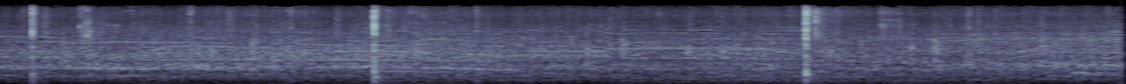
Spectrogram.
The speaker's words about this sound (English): As the crowd bellows, "Long live Pakistan," black-clad Pakistani rangers stomp closer and closer to their Indian counterparts, heels clicking.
